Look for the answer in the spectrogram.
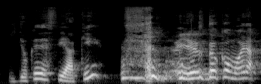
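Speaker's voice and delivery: giggling through the puzzled questions; laughing self-quote. Retold or imitated. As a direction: laugh while asking yourself what it meant. Laughing at her own confusion.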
